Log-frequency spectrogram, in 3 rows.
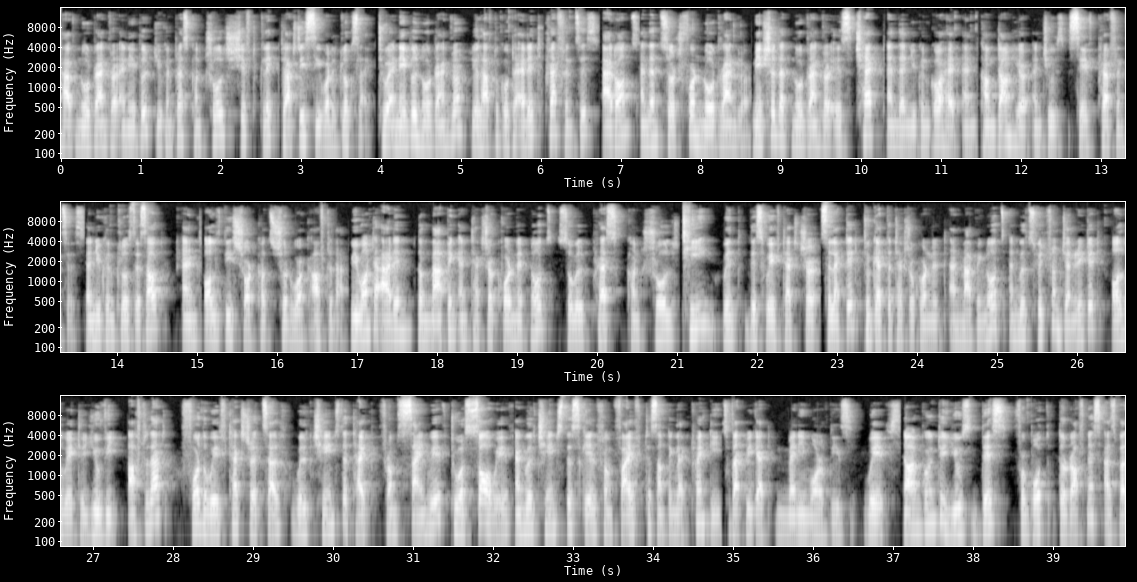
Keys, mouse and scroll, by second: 2.7 ctrl+shift+click, 5.5-6.7 drag, 14.8 middle click, 16.8 middle click, 18.9 middle click, 21.0 ctrl+t, 23.3 middle click, 26.4 click, 26.6 click, 27.5 middle click, 28.4 ctrl+middle click, 29.3 middle click, 29.8-30.2 ctrl+middle drag, 30.8-32.1 drag, 32.8-34.7 drag, 37.0 ctrl+middle click, 38.3-38.8 drag, 39.2 click.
